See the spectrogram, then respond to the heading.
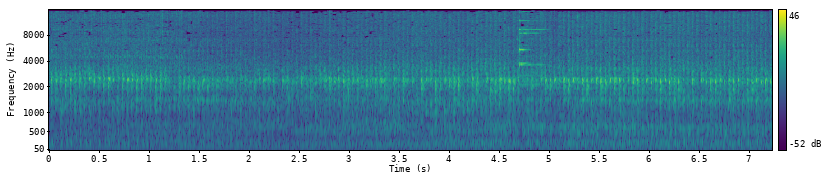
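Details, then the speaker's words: Mitsubishi Panther diesel, cold start in the morning before warm-up, after a coolant leak repair and with a thermostat fitted; glow plugs heated until the lamp goes out, then it starts at once and idles steadily with even clatter, no misfiring; normal cold idle. "kondisi start pagi kontak panasi sebentar sampai kontrolnya mati starter langsung hidup ya"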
